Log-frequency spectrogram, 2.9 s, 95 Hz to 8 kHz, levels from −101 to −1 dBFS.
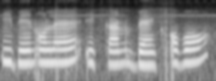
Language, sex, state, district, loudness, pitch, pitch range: Chakma, female, Tripura, Dhalai, -15 LUFS, 260 Hz, 245-270 Hz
